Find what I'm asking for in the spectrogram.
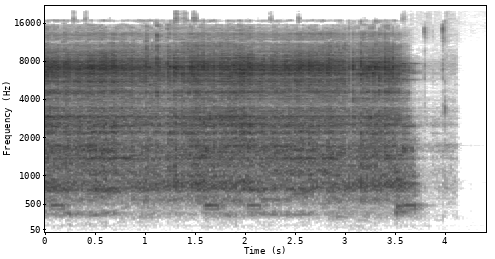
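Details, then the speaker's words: Another owner's working Demolition Man pinball elevator mechanism, shown as the reference for how it should run. Loud but smooth, fast whirring with regular clicks and a clean stop, with no binding. "loud AF but see how nice and smooth and fast that was flowing that's what I need to uh figure out how to get mine to do"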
